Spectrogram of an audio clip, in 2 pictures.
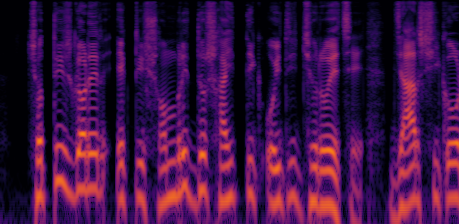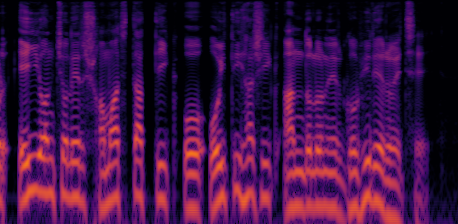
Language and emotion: Bengali, neutral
